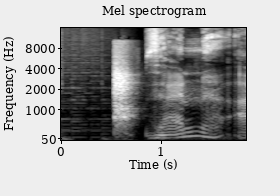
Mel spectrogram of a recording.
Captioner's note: gavel slam!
